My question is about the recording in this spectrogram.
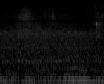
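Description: A steady low hum of background noise, with no clear event in it.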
